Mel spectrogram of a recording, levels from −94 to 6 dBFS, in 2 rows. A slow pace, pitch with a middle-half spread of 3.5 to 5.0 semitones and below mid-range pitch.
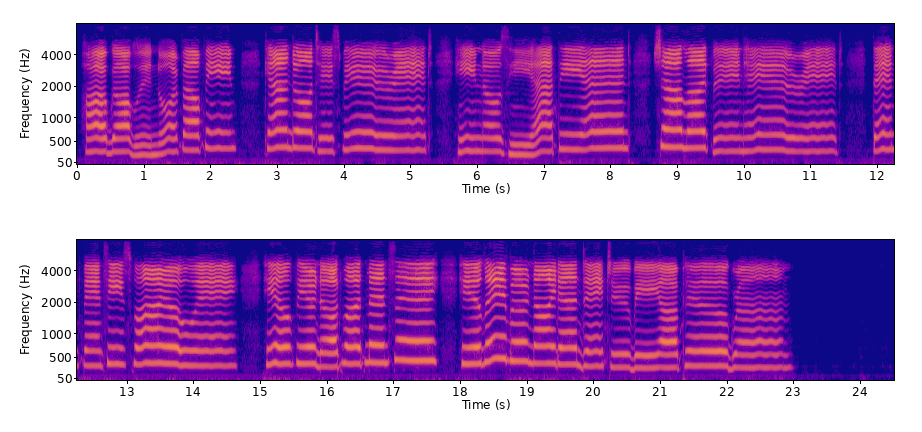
No: slow, 90 wpm; average, 4.0 semitones; very high, 315 Hz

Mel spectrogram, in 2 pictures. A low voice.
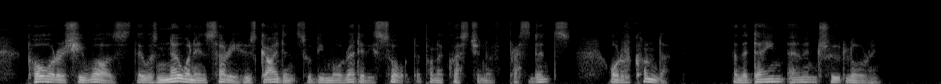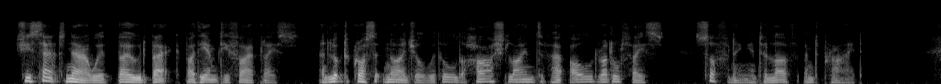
Yes: low, 105 Hz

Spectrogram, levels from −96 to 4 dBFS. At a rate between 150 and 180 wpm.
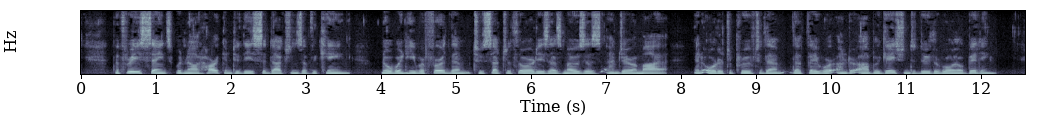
No: average, 190 wpm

